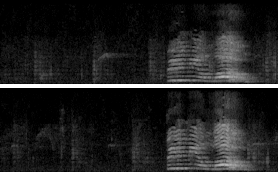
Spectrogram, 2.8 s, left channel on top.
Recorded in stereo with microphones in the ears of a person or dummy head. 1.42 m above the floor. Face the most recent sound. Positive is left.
turn(degrees=-90)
